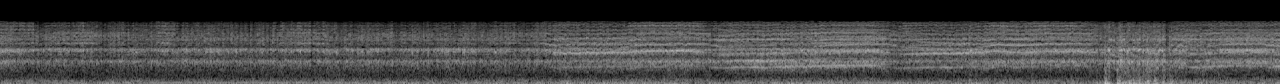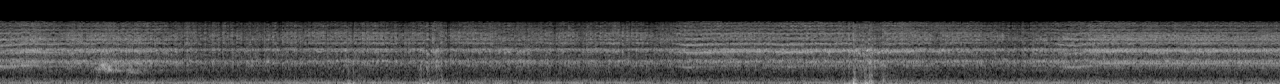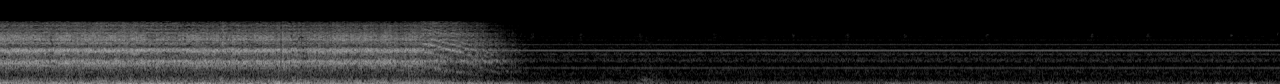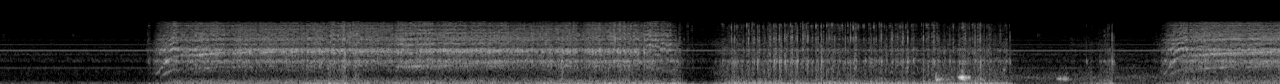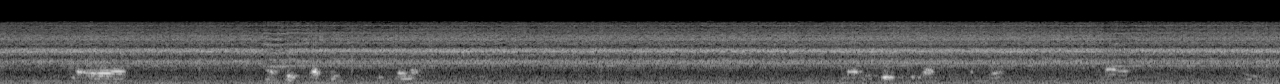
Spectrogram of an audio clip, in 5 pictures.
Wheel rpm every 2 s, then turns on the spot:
230, 230, 230, 210, 210, 220, 220, 230, 240, 230, 230, 230, 230, 230, 230, 40, 0, 0, 0, 0, 150, 230, 170, 40, 20, 150, 230, 230, 230, 240, 230, 230.
30-32 46-50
